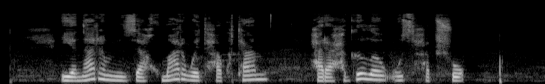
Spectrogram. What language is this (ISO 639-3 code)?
abk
